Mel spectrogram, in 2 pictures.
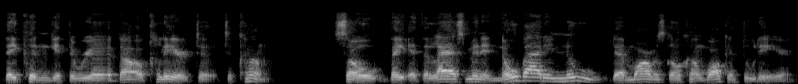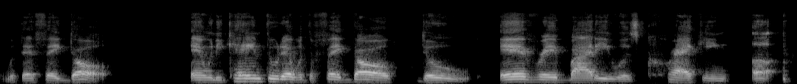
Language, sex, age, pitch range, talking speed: English, male, 30-49, 115-160 Hz, 175 wpm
